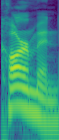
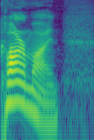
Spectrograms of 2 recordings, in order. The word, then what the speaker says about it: Carmine: Or Carmen, however you want to pronounce it, but Carmine.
